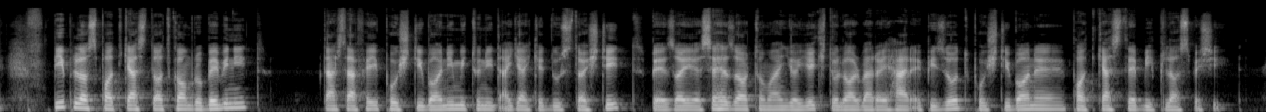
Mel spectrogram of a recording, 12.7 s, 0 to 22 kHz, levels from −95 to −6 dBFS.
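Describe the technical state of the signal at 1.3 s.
At 1.3 s the speech signal is intact, with no dropout, distortion, glitch or other audible fault at that point.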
